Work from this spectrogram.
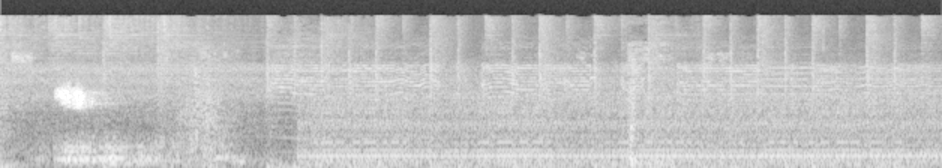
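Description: A car in Call of Duty Mobile drives with a steady, droning engine hum that runs on for several seconds after a brief chirp and clatter at the start, with no talk over it.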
